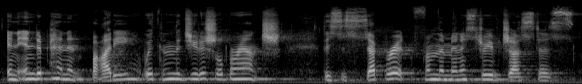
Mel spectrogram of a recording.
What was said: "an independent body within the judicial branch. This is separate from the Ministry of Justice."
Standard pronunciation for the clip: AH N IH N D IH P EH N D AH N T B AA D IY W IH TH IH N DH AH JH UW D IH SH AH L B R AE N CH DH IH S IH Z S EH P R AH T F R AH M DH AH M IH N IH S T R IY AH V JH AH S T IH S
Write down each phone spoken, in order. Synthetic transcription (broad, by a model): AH N IH N D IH P EH N D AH N B AA D IY W IH TH IH N DH AH JH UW D IH SH L B R AE N CH DH IH S IH Z S EH P R AH T F R AH M DH AH M IH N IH S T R IY AH V JH AH S T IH S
